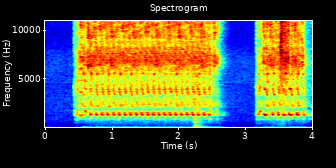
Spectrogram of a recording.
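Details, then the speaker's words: 1978 Kawasaki Z1-R, freshly rebuilt engine, first start attempt with fuel on and enricher: two bursts of fast cranking at about four beats a second with faint squeal, never catches; owner wonders if he wired it backwards. "oh i wonder if i got that backwards it's white to white"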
